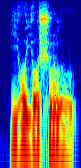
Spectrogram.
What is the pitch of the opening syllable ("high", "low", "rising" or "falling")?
low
